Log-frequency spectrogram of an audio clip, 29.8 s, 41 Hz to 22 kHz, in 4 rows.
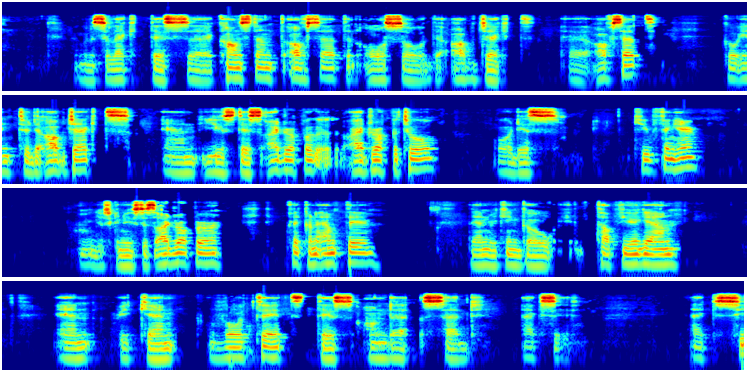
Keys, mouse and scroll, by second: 2.3 click, 6.0 click, 7.2 click, 14.8 click, 20.6 KP_7, 24.4 r.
